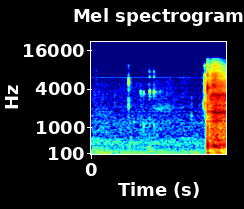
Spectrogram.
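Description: Near silence with one faint tick, then near the end a short, sharp intake of breath close to a handheld microphone.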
